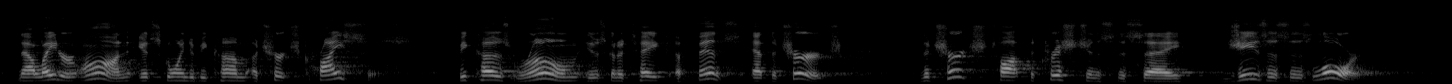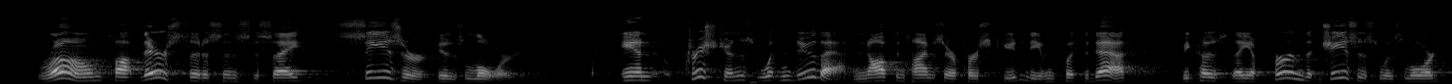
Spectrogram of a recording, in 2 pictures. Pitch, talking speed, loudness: 180 Hz, 125 wpm, -39 LUFS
